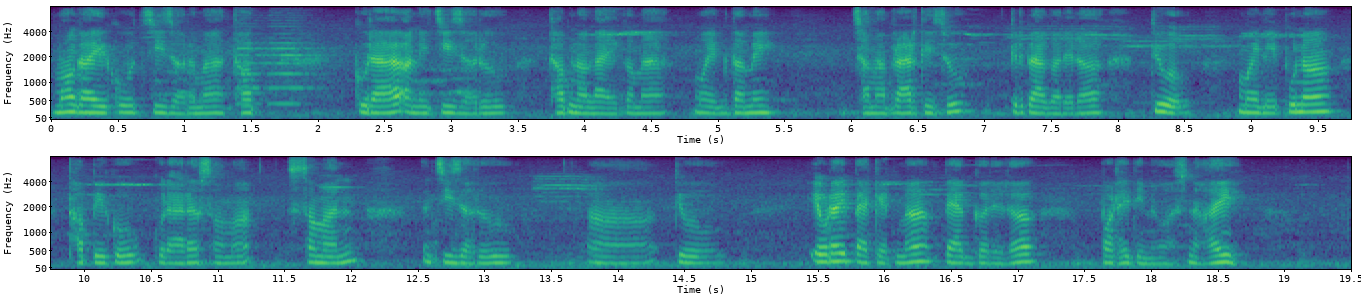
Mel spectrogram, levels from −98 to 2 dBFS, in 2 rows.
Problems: constant background noise, continuous background conversations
